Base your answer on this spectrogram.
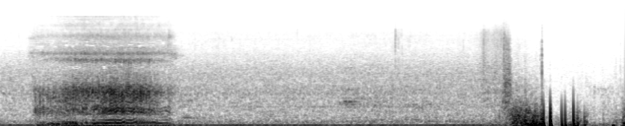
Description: Soothing snoring))) Funny animals #shorts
